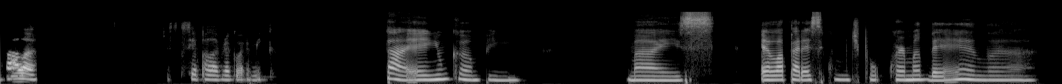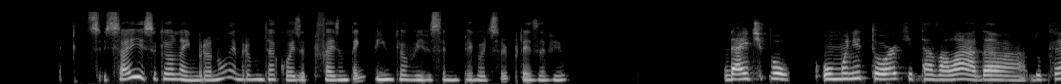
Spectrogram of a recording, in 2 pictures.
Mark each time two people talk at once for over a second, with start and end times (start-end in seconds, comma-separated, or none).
none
